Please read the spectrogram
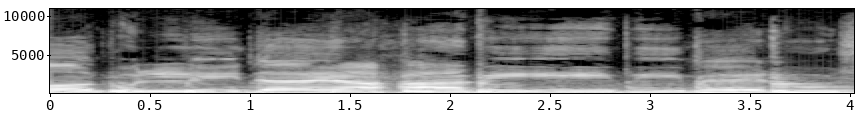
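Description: Music: a plucked oud with a held, gliding melodic line, in a passage of an Egyptian song between sung verses.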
